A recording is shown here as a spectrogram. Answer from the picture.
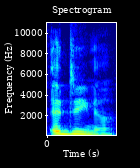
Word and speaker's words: Idina: Idina, why are you saying I? It's E. Cuz it starts with an I. It's Idina. Idina.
